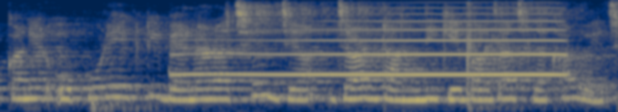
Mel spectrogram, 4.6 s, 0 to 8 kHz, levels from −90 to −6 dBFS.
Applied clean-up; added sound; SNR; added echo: none; Trumpet; -4 dB; reverberation time 1.4 s.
